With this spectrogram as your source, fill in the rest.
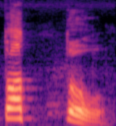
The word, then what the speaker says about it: তত্ত্ব: অনেক রয়েছে বন্ধুরা যেমন তত্ত্ব তয় তয় বই তয় তয় নিচে ব রয়েছে কিন্তু এই ব এর কোন উচ্চারণ আমরা করি না যেরকমটি এই প্রথমে থাকলে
